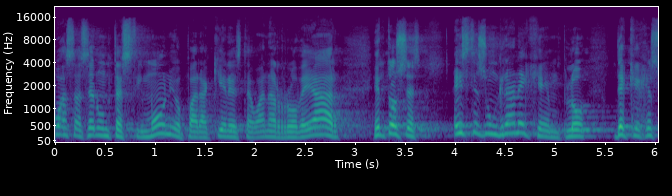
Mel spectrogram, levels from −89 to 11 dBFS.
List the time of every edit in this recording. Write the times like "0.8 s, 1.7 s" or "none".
none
